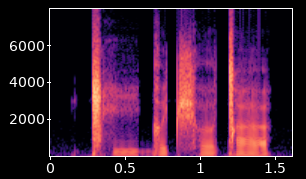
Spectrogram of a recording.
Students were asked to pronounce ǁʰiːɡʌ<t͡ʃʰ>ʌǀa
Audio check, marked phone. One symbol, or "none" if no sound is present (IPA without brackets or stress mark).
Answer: t͡ʃʰ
